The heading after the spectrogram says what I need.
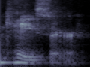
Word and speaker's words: Kaser: Kevin Haser, is that right, Andrew? I don't want to mispronounce it. Kevin Kaser. Yeah. It is Kaser.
